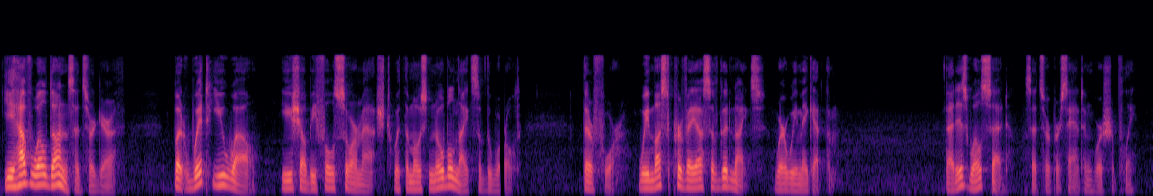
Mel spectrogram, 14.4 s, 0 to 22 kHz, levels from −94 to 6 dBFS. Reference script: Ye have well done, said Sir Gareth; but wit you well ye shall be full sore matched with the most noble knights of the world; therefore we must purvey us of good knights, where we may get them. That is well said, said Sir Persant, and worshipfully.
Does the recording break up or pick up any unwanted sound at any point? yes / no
yes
